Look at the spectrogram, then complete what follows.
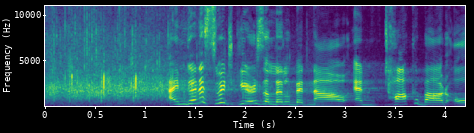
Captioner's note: cheers; applause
